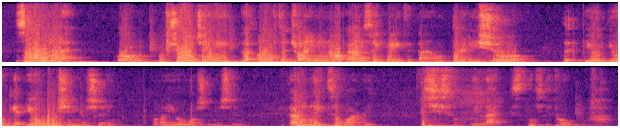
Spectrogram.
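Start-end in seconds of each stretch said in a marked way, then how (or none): none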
